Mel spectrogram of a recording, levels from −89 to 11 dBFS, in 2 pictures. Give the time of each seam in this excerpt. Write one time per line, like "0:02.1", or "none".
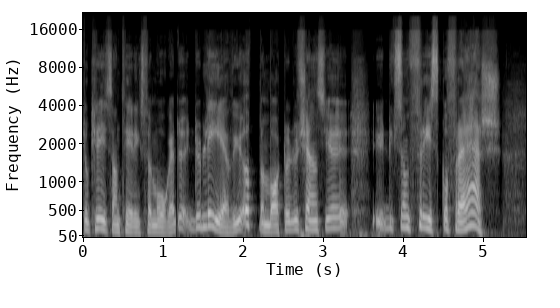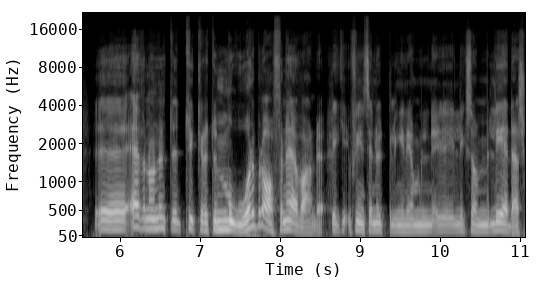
0:01.1
0:08.7

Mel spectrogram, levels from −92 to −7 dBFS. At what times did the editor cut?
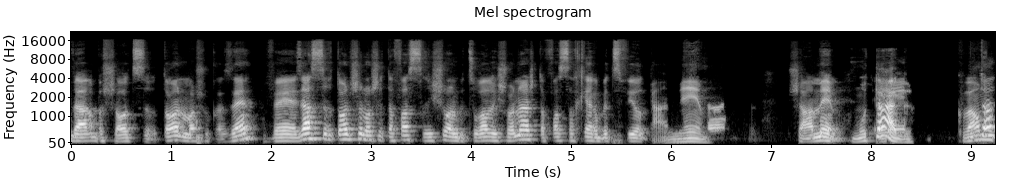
0:01.9
0:05.8
0:07.8

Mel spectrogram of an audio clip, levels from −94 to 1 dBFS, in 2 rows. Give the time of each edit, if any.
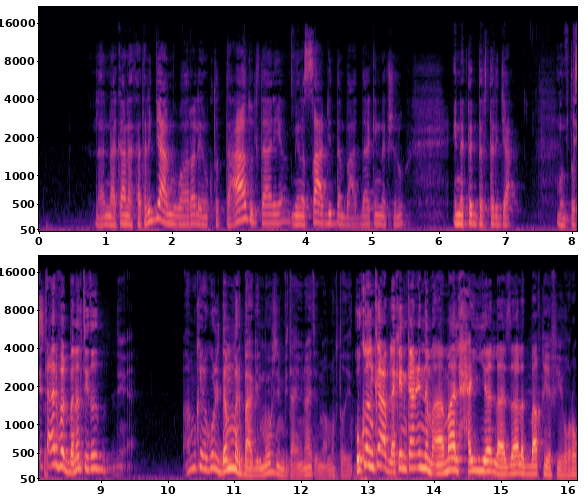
0:12.8

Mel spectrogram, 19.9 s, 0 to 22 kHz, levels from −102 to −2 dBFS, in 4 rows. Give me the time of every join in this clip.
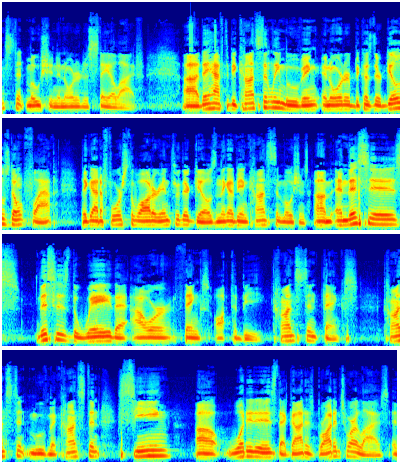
0:08.8

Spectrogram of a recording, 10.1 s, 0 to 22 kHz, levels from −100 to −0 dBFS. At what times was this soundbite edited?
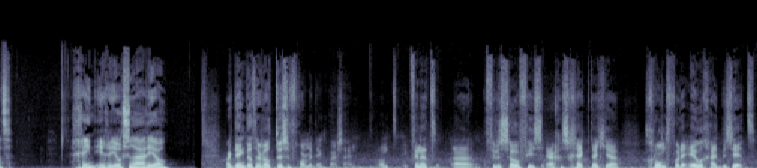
0:02.7

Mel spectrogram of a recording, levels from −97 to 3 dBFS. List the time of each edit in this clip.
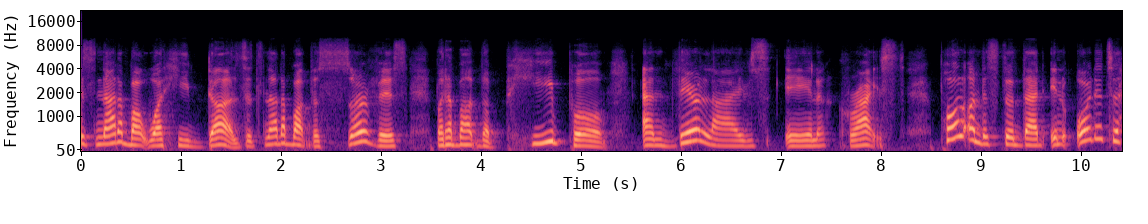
none

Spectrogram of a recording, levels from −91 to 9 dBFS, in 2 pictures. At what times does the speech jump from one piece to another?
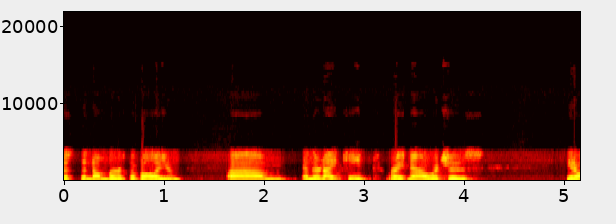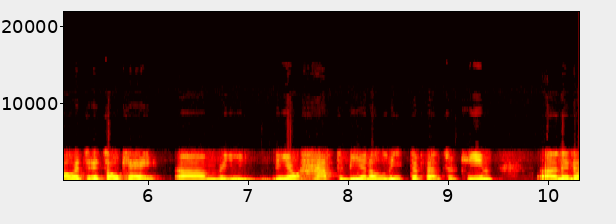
0:07.3

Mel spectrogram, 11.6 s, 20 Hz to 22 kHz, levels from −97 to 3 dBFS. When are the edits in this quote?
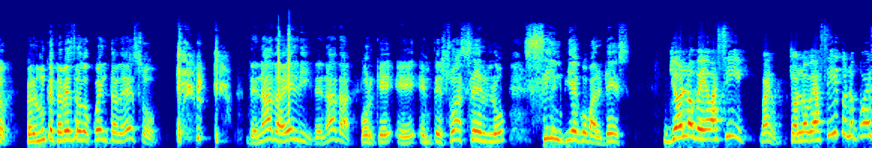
0:04.8
0:08.7

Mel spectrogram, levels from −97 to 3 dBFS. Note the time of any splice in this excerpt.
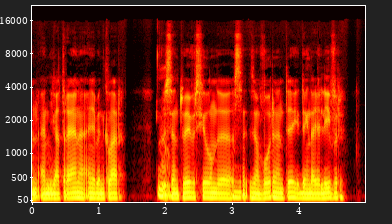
none

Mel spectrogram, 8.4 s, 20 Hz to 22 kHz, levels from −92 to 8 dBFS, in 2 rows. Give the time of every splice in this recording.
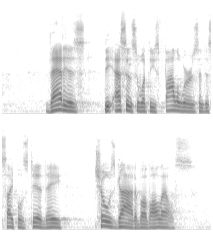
none

